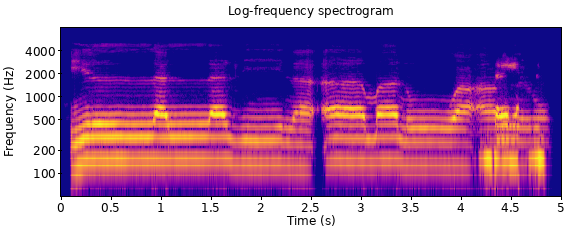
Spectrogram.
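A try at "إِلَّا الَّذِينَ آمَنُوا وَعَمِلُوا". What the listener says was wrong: Lamnya nggak usah terlama. Illalladzi. Lam bukan huruf gunnah. Illalladzi, jangan illalladzi, bukan. Illalladzi.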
